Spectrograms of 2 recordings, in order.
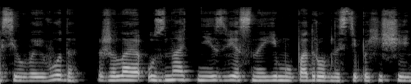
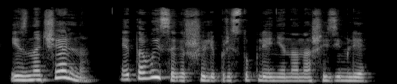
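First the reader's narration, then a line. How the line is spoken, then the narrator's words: Calm reply. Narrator (Russian): спокойно ответил Яромир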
